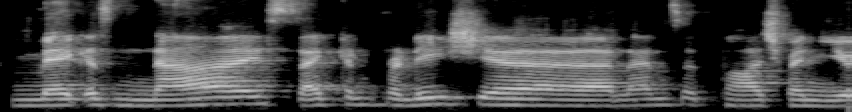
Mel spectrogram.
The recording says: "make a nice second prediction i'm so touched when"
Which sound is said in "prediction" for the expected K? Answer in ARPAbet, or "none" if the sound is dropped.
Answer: none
